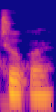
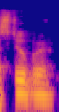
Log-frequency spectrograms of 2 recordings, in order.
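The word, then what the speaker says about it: Stuber: And this is where I have to give out a shout out to Ted Sranos, Scott Tuper, Scott Stuper, excuse my language. Excuse me. Been mispronouncing your name.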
